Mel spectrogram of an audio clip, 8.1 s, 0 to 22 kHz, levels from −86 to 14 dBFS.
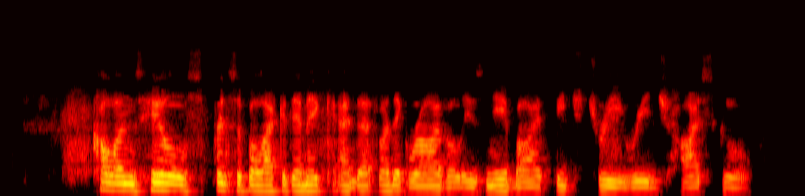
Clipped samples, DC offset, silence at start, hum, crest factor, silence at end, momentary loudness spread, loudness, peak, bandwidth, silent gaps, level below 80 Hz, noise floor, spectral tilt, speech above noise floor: under 0.1%; under 0.1%; 0.7 s; none; 18 dB; 0.6 s; 15 LU; -26 LUFS; -8 dBFS; 5 kHz; none; -72 dBFS; -56 dBFS; -10.5 dB/octave; 30 dB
